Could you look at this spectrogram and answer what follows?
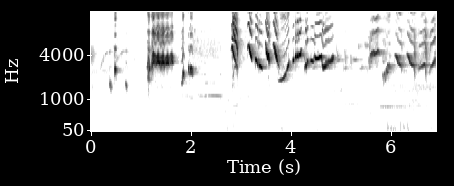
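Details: Song of a white-rumped shama used as a lure so birds reply: a few short notes, a harsh buzzy burst, then a fast stream of rising and falling whistled slurs and chatter.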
